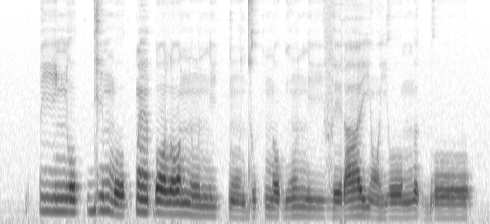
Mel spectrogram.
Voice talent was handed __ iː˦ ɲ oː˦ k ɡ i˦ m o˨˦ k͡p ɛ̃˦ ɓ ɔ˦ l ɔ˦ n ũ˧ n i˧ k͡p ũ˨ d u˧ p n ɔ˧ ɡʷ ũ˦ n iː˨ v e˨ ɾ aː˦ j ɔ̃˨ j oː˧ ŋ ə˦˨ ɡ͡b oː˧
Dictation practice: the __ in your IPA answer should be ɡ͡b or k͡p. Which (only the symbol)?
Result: k͡p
